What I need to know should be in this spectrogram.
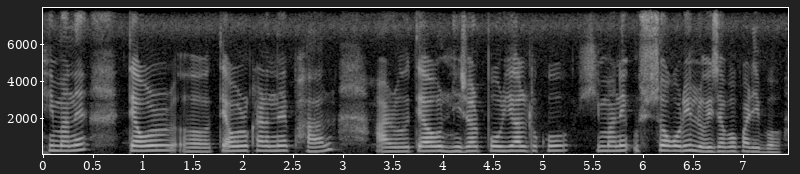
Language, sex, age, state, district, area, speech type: Assamese, female, 45-60, Assam, Nagaon, rural, spontaneous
